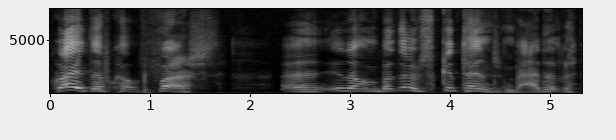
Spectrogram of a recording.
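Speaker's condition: Cerebral palsy; from birth; affects verbal speech

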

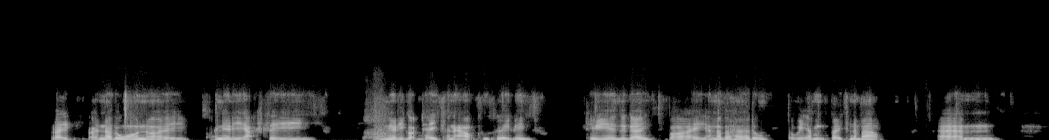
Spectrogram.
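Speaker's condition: Profound deafness, acquired from meningitis

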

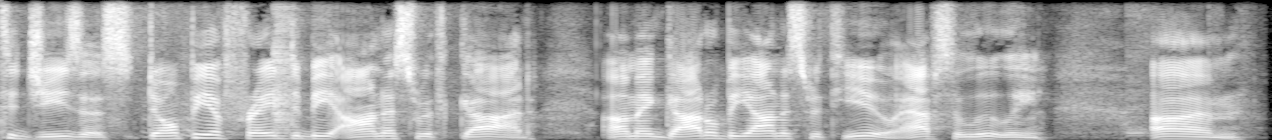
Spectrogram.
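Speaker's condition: No condition

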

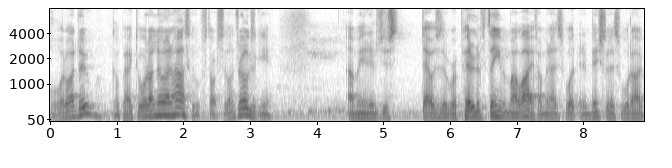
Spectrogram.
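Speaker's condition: No condition

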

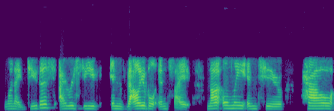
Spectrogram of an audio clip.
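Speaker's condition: No condition

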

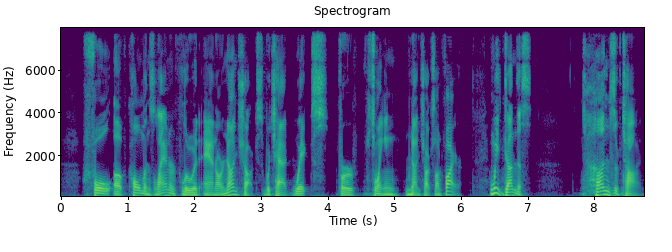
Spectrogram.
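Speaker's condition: Cleft lip and palate

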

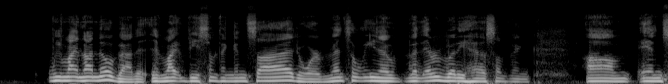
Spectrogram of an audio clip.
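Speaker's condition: Cleft lip and palate; congenital

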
